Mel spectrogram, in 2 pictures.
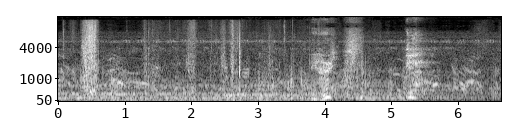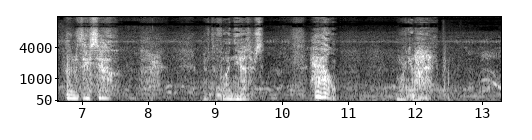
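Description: A man speaks urgently in a low voice, close by.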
